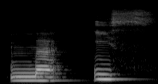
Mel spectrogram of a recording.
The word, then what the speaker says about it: maïs: Maïs. With AI, the diuresis on the letter I indicates that you must pronounce each vowel separately.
